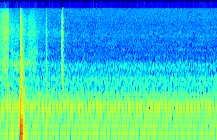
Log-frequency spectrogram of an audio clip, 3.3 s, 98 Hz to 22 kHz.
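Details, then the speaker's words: 2017 BMW i3 REx with its gas range extender running because the battery is depleted; brief clunk, then a steady, even low drone with no knocks or ticks. Seller thought it had internal engine noise; the range extender sounds normal. "I do hear a slight noise from the Rex. Doesn't sound like anything crazy."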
